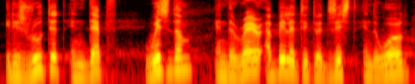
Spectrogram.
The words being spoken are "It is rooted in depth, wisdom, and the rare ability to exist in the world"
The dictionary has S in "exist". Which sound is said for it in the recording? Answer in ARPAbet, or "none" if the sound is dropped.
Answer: S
